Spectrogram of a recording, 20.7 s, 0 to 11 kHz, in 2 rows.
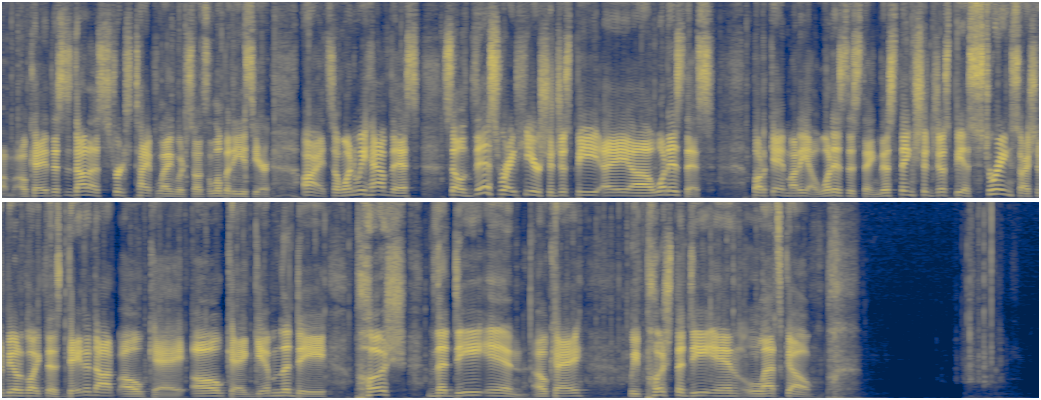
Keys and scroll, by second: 0.0-14.7 typing, 4.0 ctrl+c, 15.7 Tab, 15.8-20.6 typing.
